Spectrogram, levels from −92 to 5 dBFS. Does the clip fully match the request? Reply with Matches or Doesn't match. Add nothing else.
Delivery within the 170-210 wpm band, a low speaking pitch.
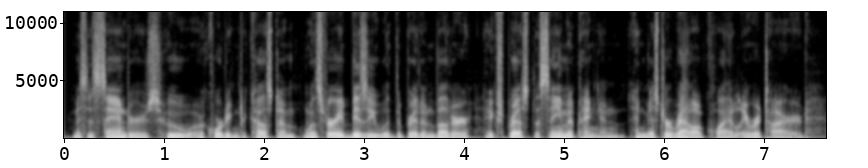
Matches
